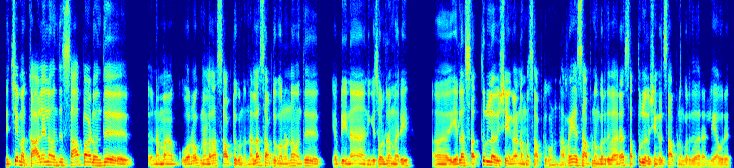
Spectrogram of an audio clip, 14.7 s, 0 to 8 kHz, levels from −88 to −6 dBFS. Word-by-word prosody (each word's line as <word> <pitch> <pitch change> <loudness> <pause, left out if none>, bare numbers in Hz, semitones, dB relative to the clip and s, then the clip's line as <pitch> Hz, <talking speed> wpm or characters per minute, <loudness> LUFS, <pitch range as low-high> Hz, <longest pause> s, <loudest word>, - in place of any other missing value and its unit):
நிச்சயமா. 145 +8 +2 0.2
காலைல 155 +6 +2
வந்து 145 +2 -2 0.2
சாப்பாடு 160 0 +2
வந்து, 145 +3 +1 1.0
நம்ம 105 +1 +1 0.4
ஓரளவுக்கு 120 +4 0
நல்லா 110 +2 +1
தான் 130 0 -3
சாப்பிட்டுக்கணும். 115 -5 -1
நல்லா 115 +7 +3
சாப்பிட்டுக்கணும்னா, 125 -1 0
வந்து 115 +4 -1 0.6
எப்பிடீன்னா, 115 +1 0 0.3
நீங்க 95 0 0
சொல்ற 105 +3 +1
மாரி 105 +3 +1 0.6
அ - - -1 0.4
எல்லா 135 +6 +3
சத்துள்ள 150 +9 +3
விஷயங்கள 115 -1 +1
நம்ம 100 -3 0
சாப்பிட்டுக்கணும். 95 -4 -5
நெறைய 140 +10 0
சாப்பிடணும்ங்கிறது 110 -5 +1
வேற, 105 - 0 0.2
சத்துள்ள 115 +6 +1
விஷயங்கள் 100 -3 -1
சாப்பிடணும்ங்கிறது 95 -2 -2
வேற, 85 - -3
இல்லையா? 90 0 -4
ஒரு 90 - -2
115 Hz, 130 wpm, -23 LUFS, 105-135 Hz, 1.0 s, நல்லா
